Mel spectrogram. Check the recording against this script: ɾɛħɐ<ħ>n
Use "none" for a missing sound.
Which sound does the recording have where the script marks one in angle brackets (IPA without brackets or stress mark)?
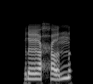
none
